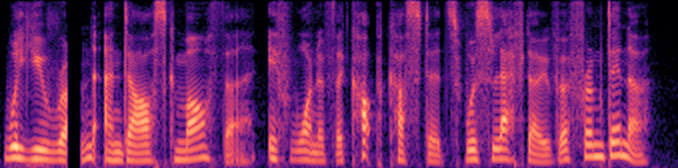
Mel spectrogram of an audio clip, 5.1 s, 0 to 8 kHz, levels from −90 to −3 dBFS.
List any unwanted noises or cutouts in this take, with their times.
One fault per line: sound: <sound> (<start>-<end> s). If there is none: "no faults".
sound: dropout (0.5-0.6 s)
